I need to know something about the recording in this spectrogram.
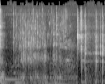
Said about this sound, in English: So, what I want to do is first add an ounce of watermelon vodka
